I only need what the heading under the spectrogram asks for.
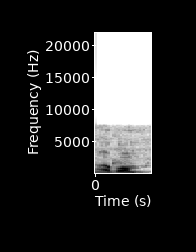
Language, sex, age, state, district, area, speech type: Malayalam, male, 60+, Kerala, Kollam, rural, spontaneous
